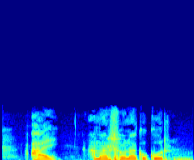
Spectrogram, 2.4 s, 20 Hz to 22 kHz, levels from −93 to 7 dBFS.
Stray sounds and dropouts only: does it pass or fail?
fail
